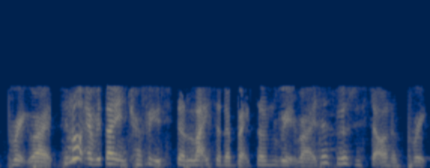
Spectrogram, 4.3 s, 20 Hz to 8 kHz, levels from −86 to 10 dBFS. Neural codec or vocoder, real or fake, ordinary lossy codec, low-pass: none; real; AAC, 16 kbps; 7.2 kHz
